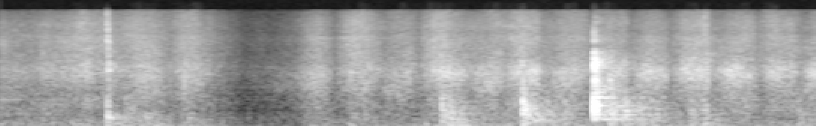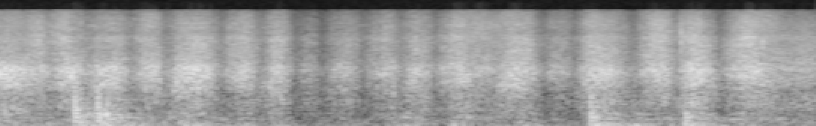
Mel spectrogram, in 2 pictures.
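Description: Rubbing on a classroom board during a maths lesson, a dry scrubbing sound in repeated broadband strokes with a brief pause and one sharper scrape, moderately close and without talk.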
